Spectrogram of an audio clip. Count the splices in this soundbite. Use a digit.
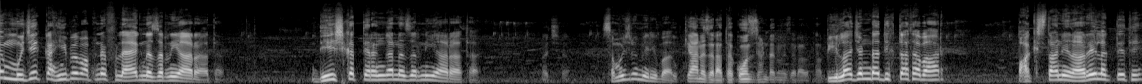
0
